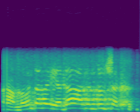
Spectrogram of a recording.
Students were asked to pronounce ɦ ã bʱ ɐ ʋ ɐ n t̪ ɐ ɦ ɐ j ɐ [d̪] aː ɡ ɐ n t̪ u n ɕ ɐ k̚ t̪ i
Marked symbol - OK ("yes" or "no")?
yes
